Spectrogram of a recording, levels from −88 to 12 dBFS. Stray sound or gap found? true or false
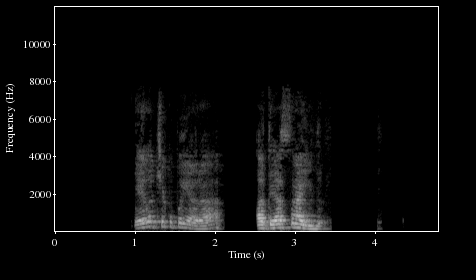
false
